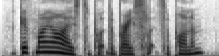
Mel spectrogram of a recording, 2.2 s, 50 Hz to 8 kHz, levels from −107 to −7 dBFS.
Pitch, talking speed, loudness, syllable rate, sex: 210 Hz, 275 wpm, -17 LUFS, 7.1 syllables/s, female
